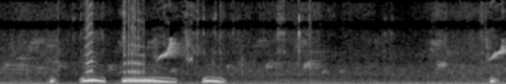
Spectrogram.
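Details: A single cooing phrase by a spotted dove singing in the 'thổ' voice to spur other doves: faint lead note, hooked coo, long slightly falling coo, final short coo, then a faint note starting again near the end.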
